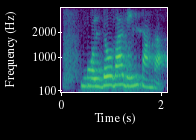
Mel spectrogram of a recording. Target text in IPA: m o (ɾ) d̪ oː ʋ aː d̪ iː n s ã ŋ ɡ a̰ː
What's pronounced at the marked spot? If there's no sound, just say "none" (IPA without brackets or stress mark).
l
